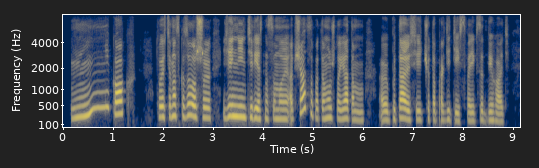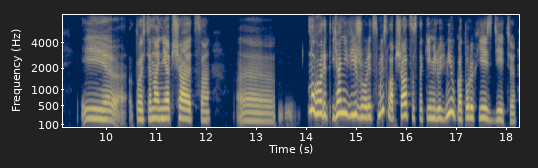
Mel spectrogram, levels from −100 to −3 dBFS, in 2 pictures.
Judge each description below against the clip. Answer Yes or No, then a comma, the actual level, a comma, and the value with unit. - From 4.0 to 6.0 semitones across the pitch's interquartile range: Yes, average, 5.0 semitones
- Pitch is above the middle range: Yes, high, 215 Hz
